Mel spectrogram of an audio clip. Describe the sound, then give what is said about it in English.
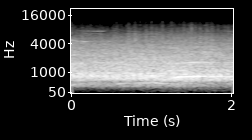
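A loud, sustained roar from a huge crowd of Kansas City Chiefs fans cheering at their outdoor stadium in Kansas City, a dense wall of voices that holds steady without a break for the full two seconds. “Just listen to this crowd noise for a moment.”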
